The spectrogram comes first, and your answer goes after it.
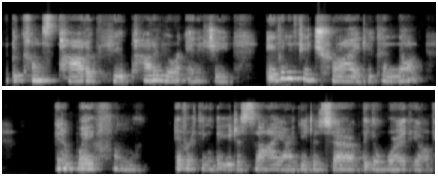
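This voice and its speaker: A woman speaks at a medium pitch and a fairly slow pace, with ordinary pitch variation. Her tone is dark, mellow, warm, soothing and somewhat breathy. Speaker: meditation guide. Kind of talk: guided manifestation meditation, second-person visualization with counted breathing. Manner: slow, soothing and hypnotic, gently repeating phrases; warm, affirming and reverent, softly emphatic.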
